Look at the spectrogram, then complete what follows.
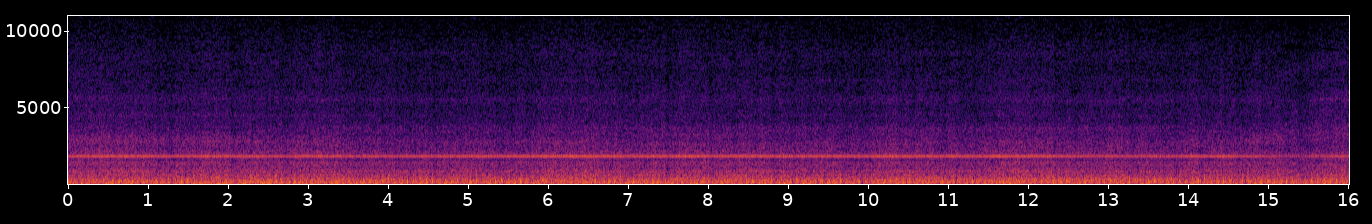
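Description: Helicopter engine and rotor noise heard on board in flight: a loud, steady drone with one high, unchanging whine over it.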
